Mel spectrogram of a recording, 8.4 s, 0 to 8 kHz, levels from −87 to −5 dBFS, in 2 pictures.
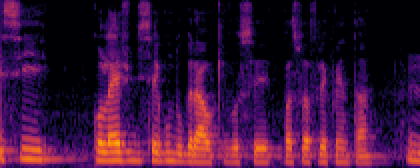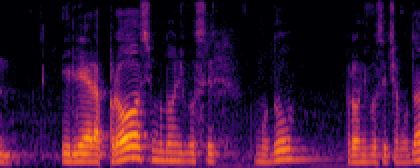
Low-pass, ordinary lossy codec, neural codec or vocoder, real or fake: none; none; none; real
